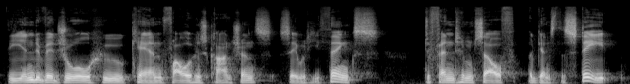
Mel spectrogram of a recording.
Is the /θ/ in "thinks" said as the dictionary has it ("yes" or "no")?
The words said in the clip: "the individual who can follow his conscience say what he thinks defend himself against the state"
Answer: yes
